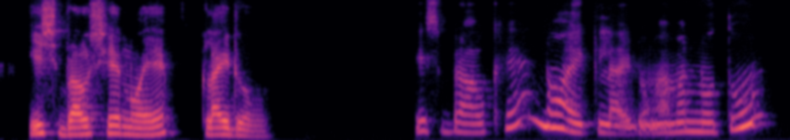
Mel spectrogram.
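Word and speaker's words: brauche: না, ব্রাউখে হবে correct. CH এর আগে যদি আমার আ, ও আর উ থাকে, তখন ওই সিএইচ এর উচ্চারণটা আমরা ক বা খ এর মতো করব।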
